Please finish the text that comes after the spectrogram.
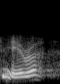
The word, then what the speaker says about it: Era: Ira into exterminatrix yeah her name's AA I mean it is spelled IRA and some people in Belgium call her that but it's AA because the film was originally called the end of an era we like that title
